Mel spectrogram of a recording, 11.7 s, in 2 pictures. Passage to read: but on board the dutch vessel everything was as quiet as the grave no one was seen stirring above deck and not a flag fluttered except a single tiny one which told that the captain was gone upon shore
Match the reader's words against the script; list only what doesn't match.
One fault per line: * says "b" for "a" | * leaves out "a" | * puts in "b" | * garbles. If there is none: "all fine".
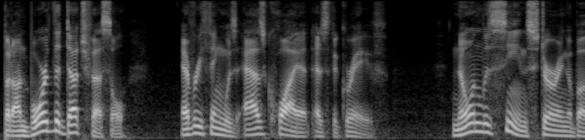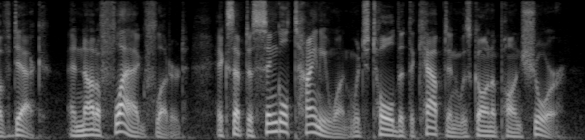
all fine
